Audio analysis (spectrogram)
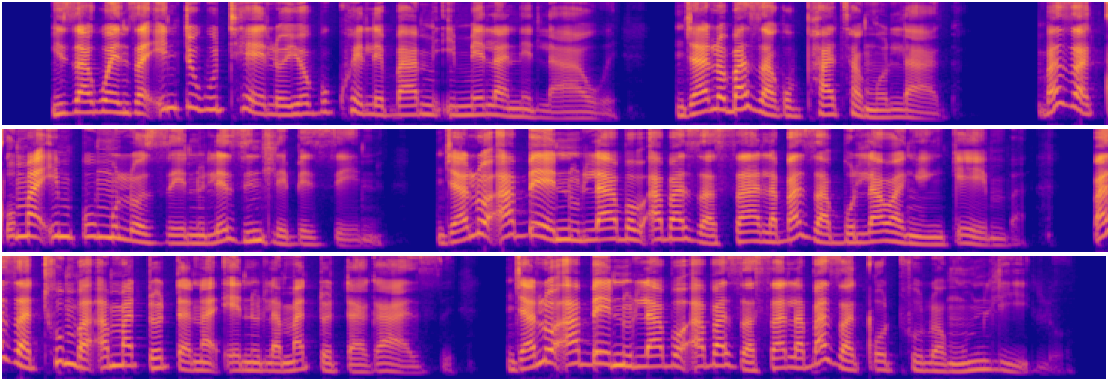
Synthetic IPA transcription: ŋizaɣwɛnd͡zʱaʔintʼuɣutʰɛlɔjoβukʰwɛlɛβamiʔimɛlanɛla̰ːwɛ | nd͡ʒʱalɔβazaɣupʰatʰaŋɔla̰ːɣa | βazaǃumaʔimpʼumulɔzenulezind͡ɮʱɛβɛzḛːnu | nd͡ʒʱalɔʔaβenulaβɔʔaβazasalaβazaβulawaŋɛŋkʼɛːmbʱa | βazatʰumbʱa̰ʔamad̥ʱɔd̥ʱanaʔenulamad̥ʱɔd̥ʱaɣaːzi | nd͡ʒʱalɔʔaβenulaβɔʔaβazasalaβazaǃotʰulwaŋum̩liːlɔ

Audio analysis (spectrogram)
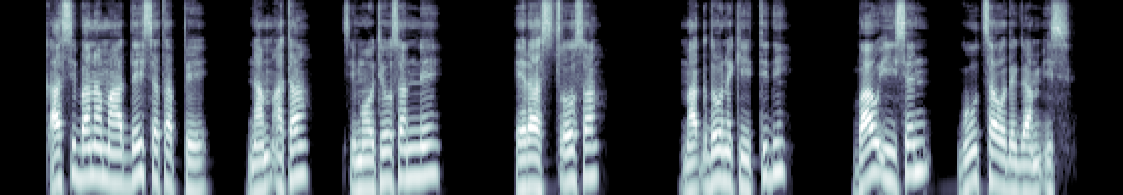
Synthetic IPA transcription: kʼɐsːɪbɐnɐmaːd̪ːɛjsːɐt̪ɐpːɛ | nɐmʔɐ̰t̪ɐ | t͡sʼɪmo̞ːt̪ɪjoːsɐnːɛ | ɛɾast̪ʼːo̞ːsɐ | mɐkʼd̪o̞ːnɛkiːt̪ːɪd̪ɪ | bɐwiːsɛn | ɡuːt͡sːɐwɔd̪ɛɡɐmʔɪs

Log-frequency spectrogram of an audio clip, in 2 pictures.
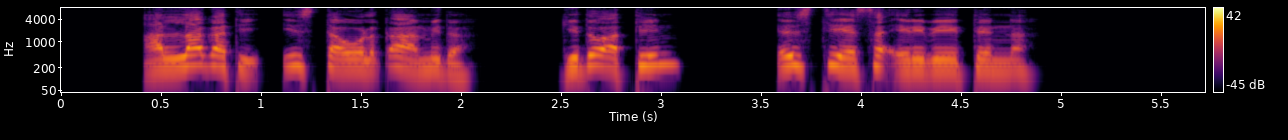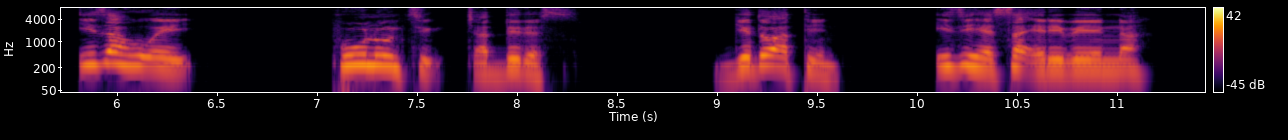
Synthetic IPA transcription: ʔɐlːɐɡɐt̪ɪɪst̪ːɐwɔlkʼːaːmɪd̪ɐ | ɡɪd̪ɔɐt̪ːiːn | ɛst̪ːɪhɛsːɐʔɛɾɪbe̞ːt̪ːɛnːɐ | ʔɪzɐhʊʔɛj | puːlʊnt͡sːɪt͡ʃʼɐd̪ːɪd̪ɛs | ɡɪd̪ɔɐt̪ːiːn | ɪzɪhɛsːɐɛɾɪbe̞ːnːɐ

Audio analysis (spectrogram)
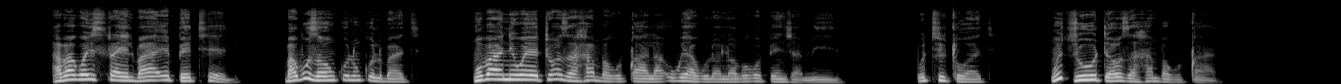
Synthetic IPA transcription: aβaɣoisrajeliβajaɛb̥ʱɛtʰeli | βaβuzauŋkʼuluŋkʼuluβaːtʰi̥ | ŋuβaniwetʰuɔzahambʱaɣuǃalauɣujaɣulwalwaβɔɣɔb̥ʱɛnd͡ʒʱamiːni | utʰiǁɔwaːtʰi̥ | ŋud̥ʒ̥ʱud̥ʱauzahambʱaɣuǃaːla

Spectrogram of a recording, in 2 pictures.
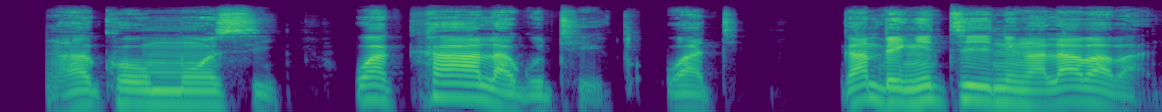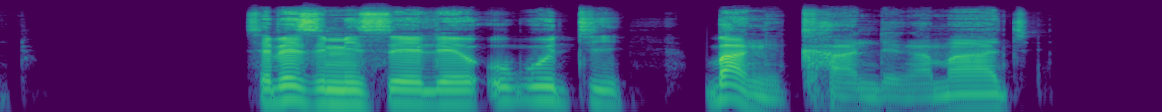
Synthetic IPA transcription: ŋakʰɔum̩mosi | wakʰalaɣutʰḭːǁɔ̥waːtʰi̥ | ɣambʱɛŋitʰiniŋalaβaβa̰ːntʼu | sɛβezimisɛlɛʔuɣutʰi | βaŋikʰandʱɛŋa̰maːt͡ʃʼɛ̥

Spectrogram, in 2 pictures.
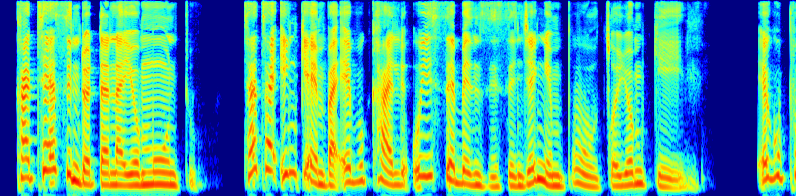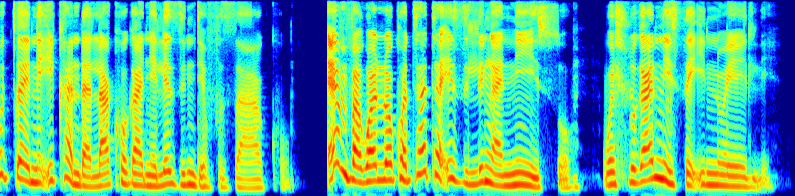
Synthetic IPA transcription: kʰatʰesindʱɔd̥ʱanajomuːntʼu | tʰatʰaʔiŋkʼɛmbʱaʔeβukʰaliʔujisɛβend͡zʱisɛnd͡ʒʱɛŋempʼuǀɔjom̩ɡ̥ʱeːli | eɣupʰuǀeniikʰandʱalakʰɔɣaɲɛlezindʱevuzaːkʰɔ̰ | ɛɱbvʱaɣwalɔkʰɔtʰatʰaiziliŋanisɔ̰ | weɬuɣanisɛʔinwɛːlɛ̰

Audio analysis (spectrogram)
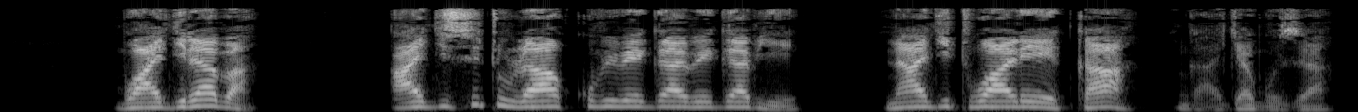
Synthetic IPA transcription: βwaːɟiɾaβa̰ː | ɟisitulakuβiβe̞ɡaβe̞ɡaβje̞̰ | naːɟitwaːle̞ːka | ŋɡa̰ːɟaɡuza̰

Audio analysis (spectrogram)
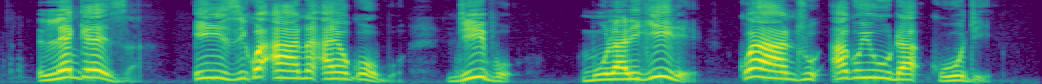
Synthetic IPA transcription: lɛŋɡɛza̰ | izikwaʔana̰ʔajakɔːɓɔ | ndip̬ɔ | mulalikiɾɛ̰ | kwaːntʰuak̬ujuɗakuːtḭ

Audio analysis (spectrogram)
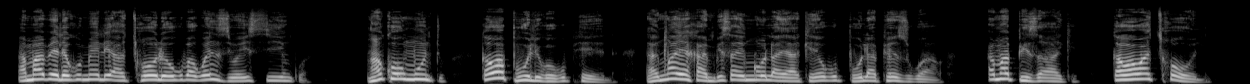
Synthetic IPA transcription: amaβɛlɛɣumɛlɛaǀʰɔlɛuɣuβaɣwend͡zʱiwɛisiːŋkʼwa | ŋakʰɔumuntʼu | ɣawab̥ʱuliɣoɣupʰɛːla | laŋ͡ǁajɛxambʱisaiŋ͡ǃɔlajakʰɛjoɣub̥ʱulapʰezuɣwa̰ːwɔ | amab̥ʱizaːkʰɛ | ɣawawaǀʰɔːli

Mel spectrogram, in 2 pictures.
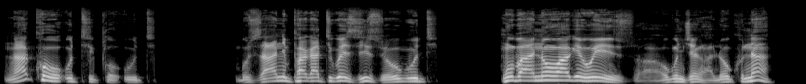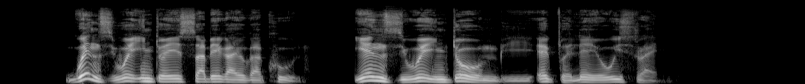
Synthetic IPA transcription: ŋakʰɔutʰiǁɔʔuːtʰi̥ | βuzanipʰaɣatʰiɣwezizwɛuɣutʰi̥ | ŋuβanɔwaɣɛwɛzwa̰oɣund͡ʒʱɛŋalokʰuna | ɣwend͡zʱiwɛintʼɔjɛsaβɛɣajɔɣakʰulu | jend͡zʱiwɛintʼombʱiɛɡ͡ǀʱwɛlɛjɔuisra̰jeli

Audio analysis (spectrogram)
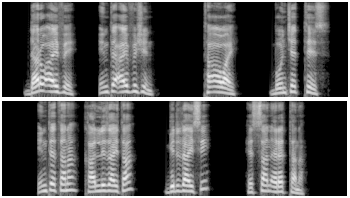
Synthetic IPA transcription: d̪ɐɾɔɐjfɛ | ɪnt̪ːɛɐjfɪʃɪn | t̪ɐɐwɐj | bɔnt͡ʃːɛt̪ːe̞ːs | ʔɪnt̪ːɛt̪ɐnɐkaːlːɪzɐjt̪ɐ | ɡɪd̪ɪd̪ɐjsːɪ | hɛsːɐnɛɾɛt̪ːɐnɐ̰

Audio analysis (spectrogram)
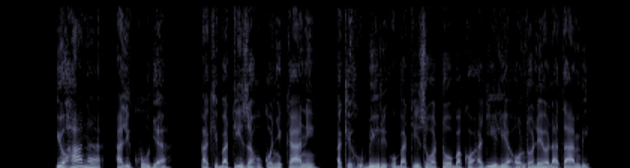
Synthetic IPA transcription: jɔɦanaːlikʰuʄa | akiɓatizaɦukɔɲikani | akihuɓiɾiʔuɓatizɔwatɔɓakwaʔaʄilija̰ʔɔndɔlɛɔlaðambi

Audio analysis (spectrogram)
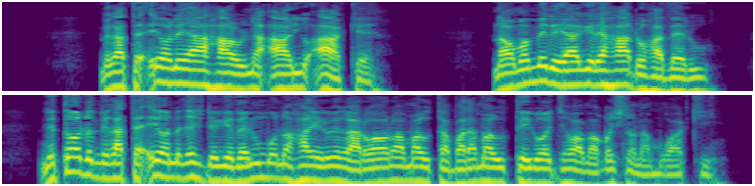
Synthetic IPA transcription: meɣatɛʔejɔnejaɦaɾoɾina̰ʔaɾiɔʔakɛ | naɔmameɾejaɣeɾɛɦadoɦaðɛɾu | netɔːdomeɣatɛʔejɔneɣeʃideɣeðɛɾumɔnɔɦaɾeɾweɣaɾowaɔɾwamaɾutamaɾamaɾuteiɾwɔd͡ʒɛhɔvamaɣɔɕ̬inɔnamwaki

